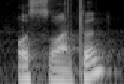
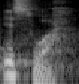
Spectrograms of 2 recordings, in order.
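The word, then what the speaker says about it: أسوة: alaykum Viola sudilah I Uswatun Hasanah Ini bisa juga dibaca dengan iswah ada dua cara membacanya i the Rich Hai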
